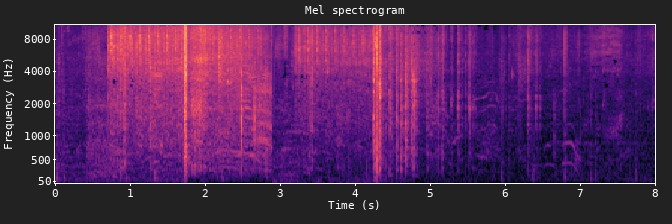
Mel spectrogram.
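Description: Skateboard wheels rolling on concrete, then a sharp crack of the board less than two seconds in. A second roll follows and ends in a loud smack of the board on the ground about four seconds in, with a few lighter clatters after.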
